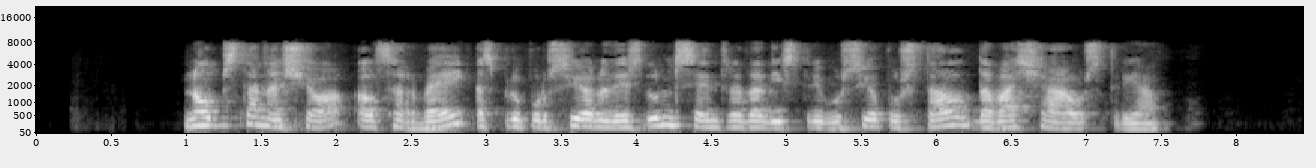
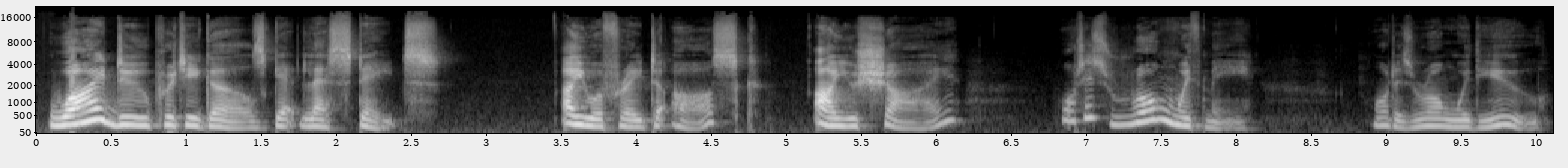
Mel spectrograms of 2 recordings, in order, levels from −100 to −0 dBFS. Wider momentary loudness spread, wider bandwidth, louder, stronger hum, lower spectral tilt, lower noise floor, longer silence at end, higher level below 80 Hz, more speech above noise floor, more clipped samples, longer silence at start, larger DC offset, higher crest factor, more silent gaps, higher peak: second, 7 LU vs 20 LU; second, 8.2 kHz vs 17.5 kHz; about the same, -19 LUFS vs -21 LUFS; neither; about the same, -3.5 dB/octave vs -4 dB/octave; first, -87 dBFS vs -70 dBFS; first, 0.95 s vs 0.1 s; about the same, -62 dBFS vs -60 dBFS; first, 68 dB vs 49 dB; neither; first, 1 s vs 0.1 s; neither; about the same, 18 dB vs 22 dB; neither; about the same, -2 dBFS vs 0 dBFS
